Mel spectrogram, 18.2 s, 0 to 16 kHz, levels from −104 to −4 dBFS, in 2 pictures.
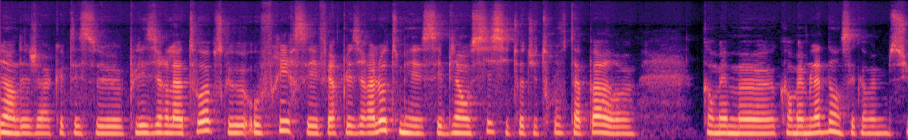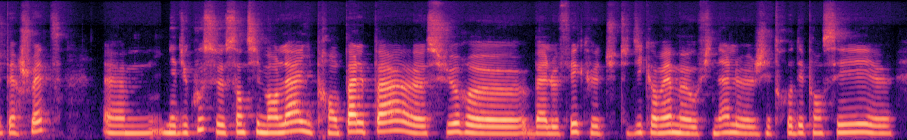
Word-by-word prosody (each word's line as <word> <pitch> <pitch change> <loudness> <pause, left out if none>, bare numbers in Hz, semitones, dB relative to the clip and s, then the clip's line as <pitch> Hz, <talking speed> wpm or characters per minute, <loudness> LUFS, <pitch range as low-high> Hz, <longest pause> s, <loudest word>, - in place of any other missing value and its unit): Bien 200 -3 +4
déjà 185 0 -2
que 190 +2 -8
tu 190 +1 -7
aies - - -4
ce 185 -1 -3
plaisir-là 195 0 +1
toi, 245 +6 +2
parce 250 -1 -10
qu'offrir, 205 +4 -1
c'est 190 -2 -3
faire 190 0 -1
plaisir 195 -1 -2
à 195 - +4
l'autre, 265 -1 +3
mais 190 -3 +1
c'est 185 +1 -3
bien 195 +2 +1
aussi 190 +5 -2
si 220 -4 -3
toi, 195 0 -4
tu 190 0 -9
trouves 200 +1 -9
ta 190 - 0
part, 195 -1 +2
heu, 180 0 -5 0.7
quand 200 - -2
même, 190 -1 +2
heu, 185 0 +2
quand 190 -3 -2
même 190 0 +2
là-dedans, 210 +2 +1
c'est 190 - -5
quand 185 0 -6
même 185 0 -5
super 195 +2 -5
chouette. 255 +2 -3 0.4
Hem, 195 +1 -2
mais 200 -1 +2
du 200 +1 -3
coup, 280 - -2
ce 240 -8 -1
sentiment-là, 215 +2 +3
il 230 -4 -1
prend 190 -2 -2
pas 230 +5 +6
le 230 - +1
pas, 240 +1 +3
heu, - - -1
sur, 215 +3 0
heu, 180 -2 +4
bah, 180 0 +1
le 180 0 -1
fait 215 +5 -1
que 200 -3 -5
tu 185 0 -9
te 185 - -12
dis: 200 +3 -5
«Quand 200 -2 +1
même 205 +1 +4
au 180 -2 +1
final, 190 +4 -3
heu, 180 -2 -1
j'ai 180 +1 -5
trop 195 - -5
dépensé», 205 +2 -1
heu, 190 0 -3
195 Hz, 220 wpm, -22 LUFS, 185-210 Hz, 0.7 s, pas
